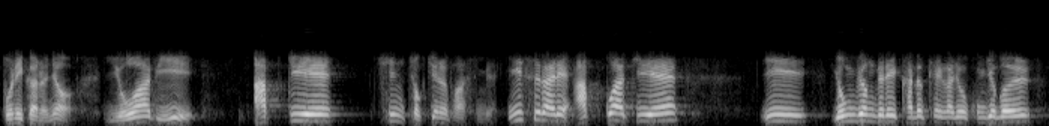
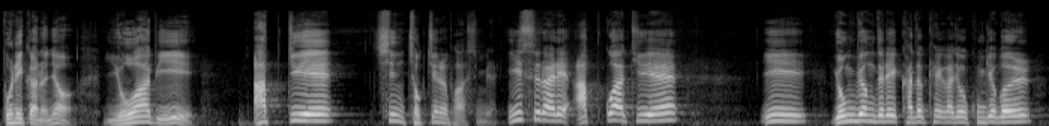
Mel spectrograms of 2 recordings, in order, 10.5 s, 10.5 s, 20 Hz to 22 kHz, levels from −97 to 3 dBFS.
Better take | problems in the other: second | phone-call audio; nothing above 3 kHz

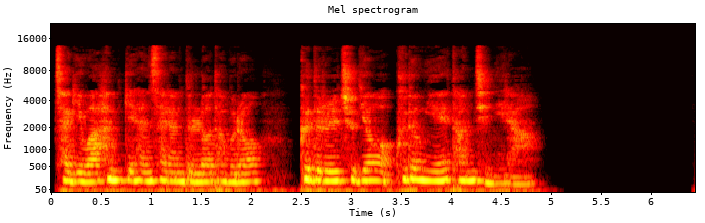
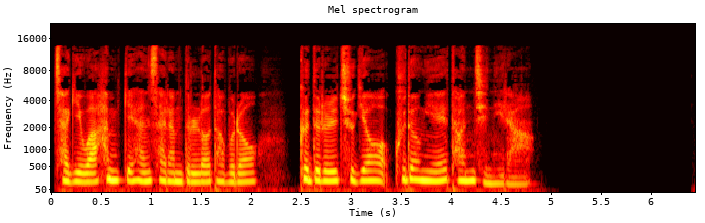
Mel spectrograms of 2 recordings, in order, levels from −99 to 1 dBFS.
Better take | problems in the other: second | room echo; slight; dies away in 0.2 s // off-mic speech; far

